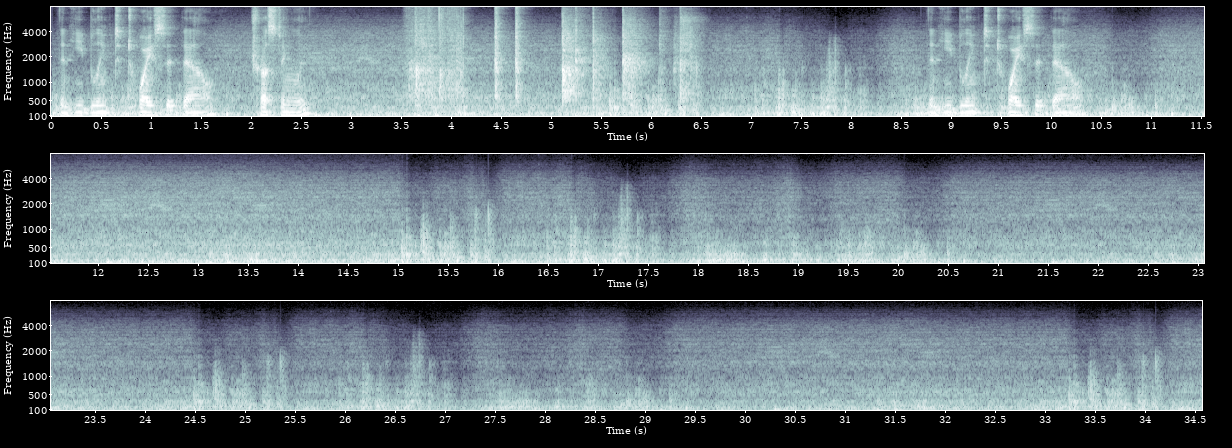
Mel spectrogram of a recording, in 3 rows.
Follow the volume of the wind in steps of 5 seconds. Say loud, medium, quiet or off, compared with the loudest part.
loud, loud, loud, loud, medium, medium, medium.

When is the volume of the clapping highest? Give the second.
5 s.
